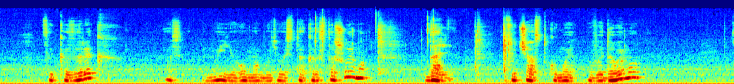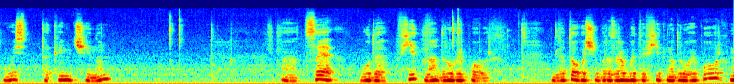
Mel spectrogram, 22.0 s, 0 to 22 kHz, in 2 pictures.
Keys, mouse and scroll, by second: 6.4 click, 7.6 e.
